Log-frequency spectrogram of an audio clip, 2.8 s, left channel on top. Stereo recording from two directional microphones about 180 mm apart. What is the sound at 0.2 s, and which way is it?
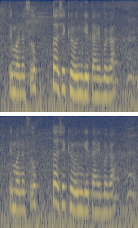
Speech, 15° left (ahead or behind).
